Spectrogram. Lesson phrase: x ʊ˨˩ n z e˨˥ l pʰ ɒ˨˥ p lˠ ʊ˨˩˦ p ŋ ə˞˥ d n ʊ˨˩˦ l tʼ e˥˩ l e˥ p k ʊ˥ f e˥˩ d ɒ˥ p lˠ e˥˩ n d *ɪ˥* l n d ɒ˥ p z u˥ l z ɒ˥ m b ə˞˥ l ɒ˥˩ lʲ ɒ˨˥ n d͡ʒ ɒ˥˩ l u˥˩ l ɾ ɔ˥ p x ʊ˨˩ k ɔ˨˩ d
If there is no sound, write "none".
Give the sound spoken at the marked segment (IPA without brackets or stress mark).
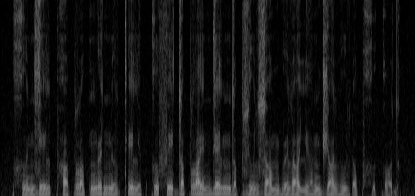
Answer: ɛ˥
